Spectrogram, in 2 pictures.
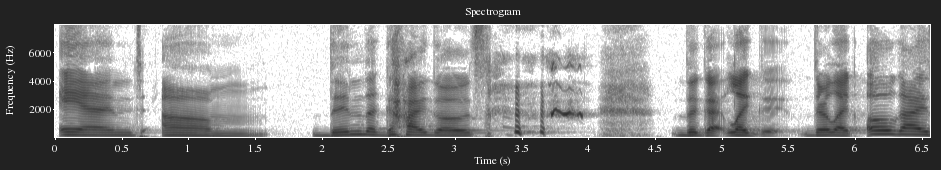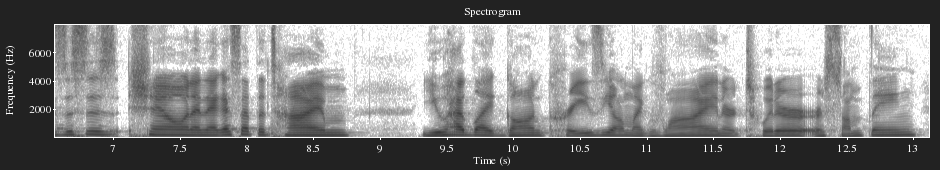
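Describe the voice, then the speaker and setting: A young adult woman co-hosting a podcast, telling a story in a casual, animated way and acting out what people said. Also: lowish voice, slow pace, clean tone. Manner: animated storyteller who acts out quotes. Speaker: podcast co-host. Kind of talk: casual chat.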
